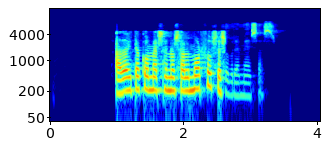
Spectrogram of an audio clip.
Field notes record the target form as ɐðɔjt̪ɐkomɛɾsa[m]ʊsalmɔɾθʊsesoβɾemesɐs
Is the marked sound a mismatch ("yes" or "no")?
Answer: yes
